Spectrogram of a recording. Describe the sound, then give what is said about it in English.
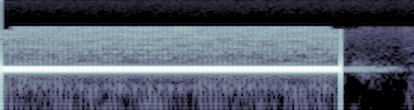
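A telephone dial tone on a landline call: one steady, unbroken tone at a fixed pitch holds evenly for under two seconds, then cuts off abruptly, leaving a faint tail. “Dialing.”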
